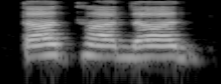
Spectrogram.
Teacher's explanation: એ તમે બોલો છો ત્યારે તમને ખબર છે જીભ દાંતને અડે છે એટલે દંત્ય વ્યંજન છે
